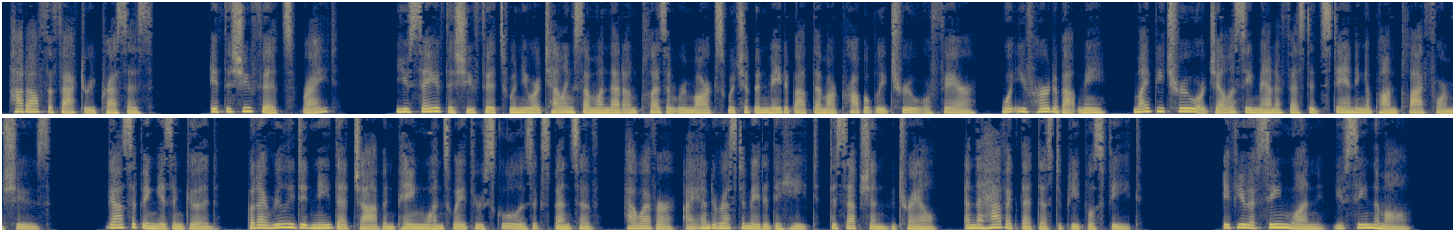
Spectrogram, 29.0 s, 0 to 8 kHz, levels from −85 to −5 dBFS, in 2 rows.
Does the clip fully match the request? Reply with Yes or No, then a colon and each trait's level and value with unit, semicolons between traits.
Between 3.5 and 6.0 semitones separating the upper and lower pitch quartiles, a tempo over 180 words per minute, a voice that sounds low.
No: average, 4.5 semitones; average, 190 wpm; medium, 145 Hz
